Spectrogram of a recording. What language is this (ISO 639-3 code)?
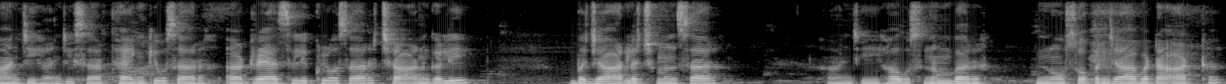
pan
